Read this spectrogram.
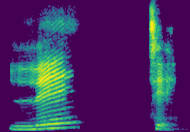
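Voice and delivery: "Leche" split, long "le", gap, then "che"; sounding out. Shown as a demonstration. Teacher pointing out the letters, "Leche" syllable by syllable. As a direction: hold "le", pause, add "che" to finish "Leche". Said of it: "ese es su sonido".

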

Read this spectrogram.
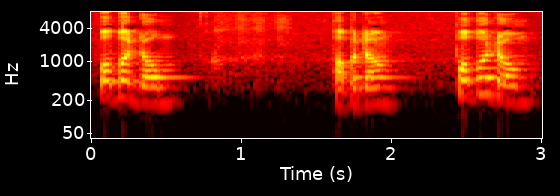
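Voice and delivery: comic attempt at an Indian accent. Shown as a demonstration. Vlogger trying what he can say in India, mock Indian accent. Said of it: "if I headed over to India".

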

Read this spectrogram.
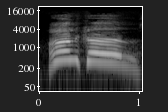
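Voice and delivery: loud high call of a nickname. Retold or imitated. Sister looking for her brother, loud high calling. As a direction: call out to find him in the crowd.

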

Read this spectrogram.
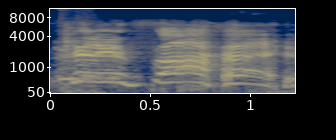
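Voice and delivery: loud, slow, crying out; slow desperate yell. Real, not acted. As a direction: drag the yell out in panic. Yelling at game character.

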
